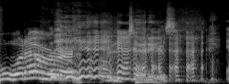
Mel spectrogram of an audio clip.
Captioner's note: laughing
